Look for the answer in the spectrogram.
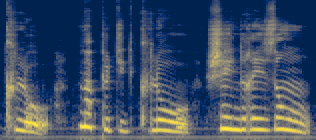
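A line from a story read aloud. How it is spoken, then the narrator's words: Stammering. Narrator (French): Il bégayait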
